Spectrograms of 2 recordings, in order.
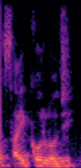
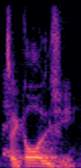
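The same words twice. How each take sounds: First: साइकोलॉजी as psycho-lo-jee, full o; common pronunciation. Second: साइकोलॉजी as psy-kol-jee; break after L. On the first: Teacher introduces the next word, full vowels. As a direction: sound साइकोलॉजी as psycho plus logy. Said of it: "ऐसे में आता साइकोलॉजी". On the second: Teacher models it for students, compact psykol-jee. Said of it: "कैसे बोलेंगे?". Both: Shown as a demonstration.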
